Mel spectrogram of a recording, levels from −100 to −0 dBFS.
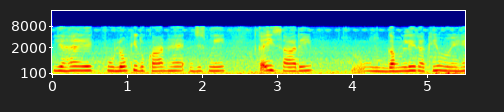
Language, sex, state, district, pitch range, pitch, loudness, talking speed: Hindi, female, Bihar, Kishanganj, 235-260 Hz, 250 Hz, -17 LUFS, 150 wpm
